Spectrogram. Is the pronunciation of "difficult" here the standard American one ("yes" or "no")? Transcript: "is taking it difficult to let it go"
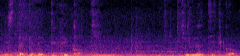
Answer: yes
